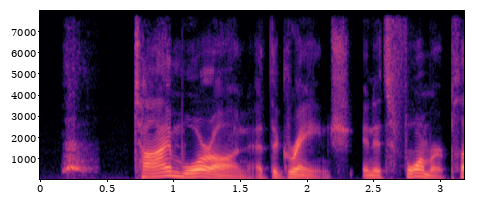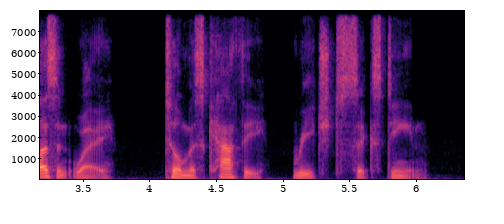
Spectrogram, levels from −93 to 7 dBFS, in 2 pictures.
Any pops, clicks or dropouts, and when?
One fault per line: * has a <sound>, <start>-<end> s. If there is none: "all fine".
* has a bark, 0.2-0.5 s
